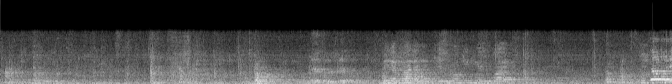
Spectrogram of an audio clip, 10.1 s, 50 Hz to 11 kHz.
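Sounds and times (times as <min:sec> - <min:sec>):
chairs knocking on wooden floor: 0:00.0 - 0:04.8, 0:09.0 - 0:09.6
background hubbub: 0:00.0 - 0:10.0.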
